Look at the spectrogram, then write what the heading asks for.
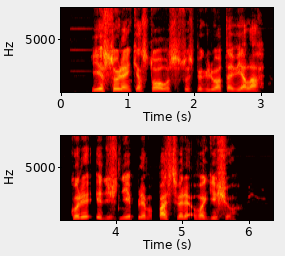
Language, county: Lithuanian, Panevėžys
